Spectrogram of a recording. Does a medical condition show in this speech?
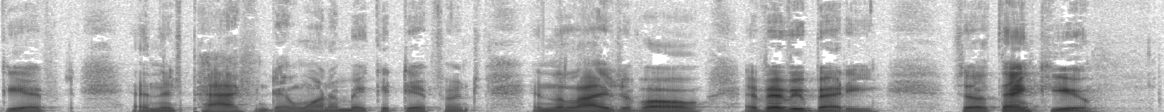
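Yes: deafness, hard of hearing; 12 years of intense speech therapy, had to learn how to talk, holds normal dialogue.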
